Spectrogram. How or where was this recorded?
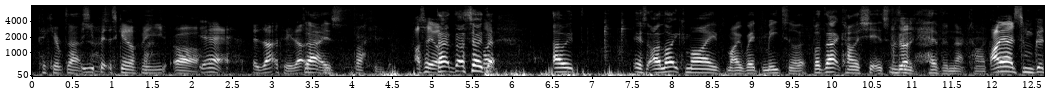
outdoors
